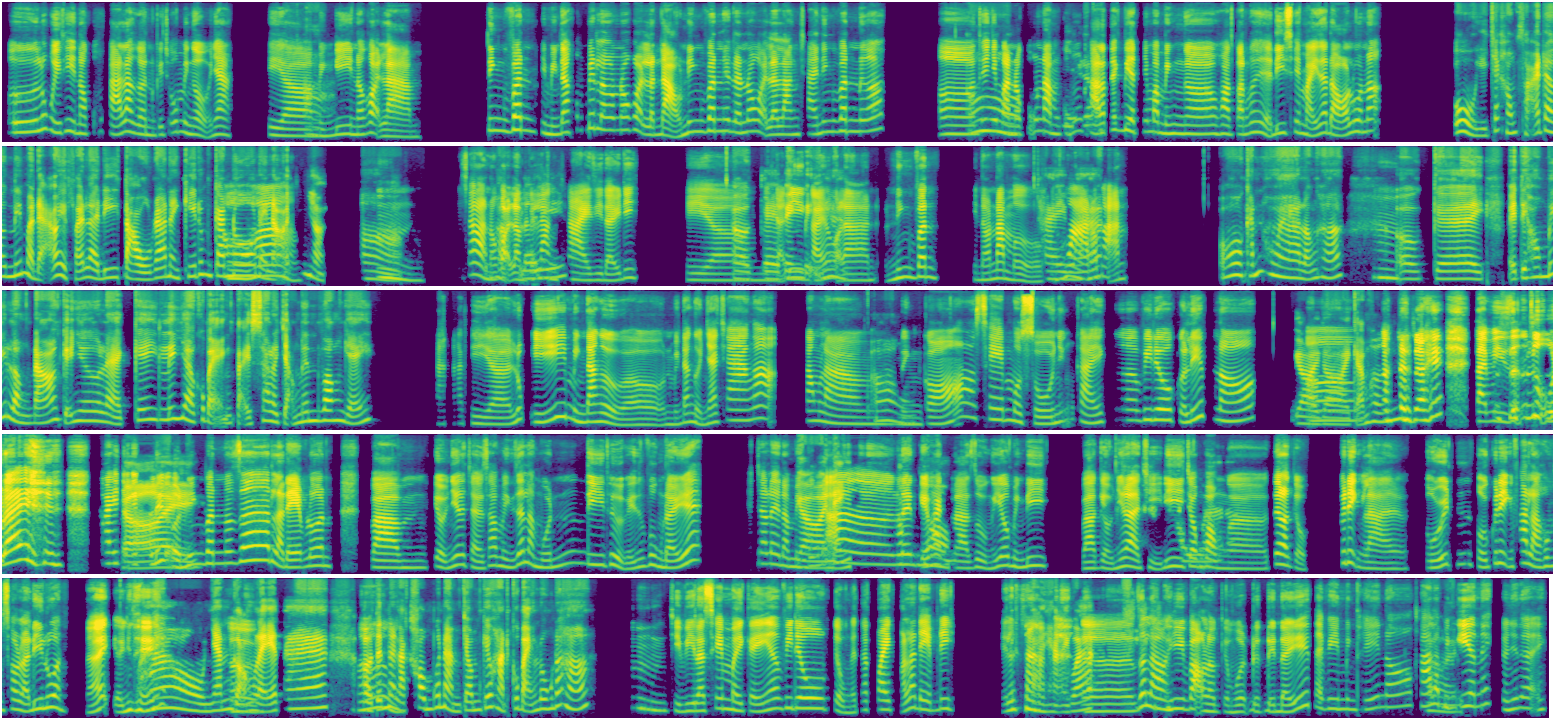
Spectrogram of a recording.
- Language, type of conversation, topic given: Vietnamese, podcast, Bạn có thể kể về một lần thiên nhiên giúp bạn bình tĩnh lại không?
- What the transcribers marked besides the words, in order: tapping; laughing while speaking: "ờ đấy"; laugh; laugh; other background noise; unintelligible speech; laughing while speaking: "như thế"; laughing while speaking: "thế là"; laugh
